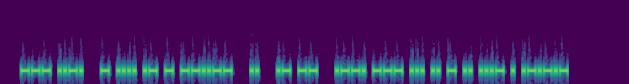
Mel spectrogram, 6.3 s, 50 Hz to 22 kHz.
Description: Morse code, heard as a keyed tone, about 46 wpm, 690 Hz. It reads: OF THAT, I AM POSITIVE.
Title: Sentences from Top 1000 Words - Review Part 5 - 45wpm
